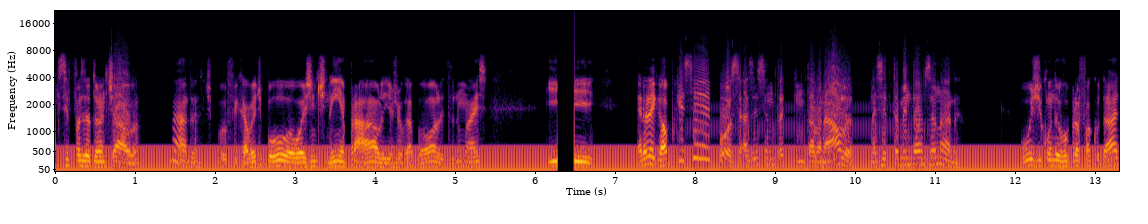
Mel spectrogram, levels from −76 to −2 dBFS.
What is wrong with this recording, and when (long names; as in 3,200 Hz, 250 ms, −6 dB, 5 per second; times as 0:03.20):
mains buzz 50 Hz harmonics 12 −24 dBFS
0:00.68–0:01.06: clipping −14.5 dBFS
0:06.27–0:06.49: drop-out 215 ms
0:07.72–0:11.18: clipping −16 dBFS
